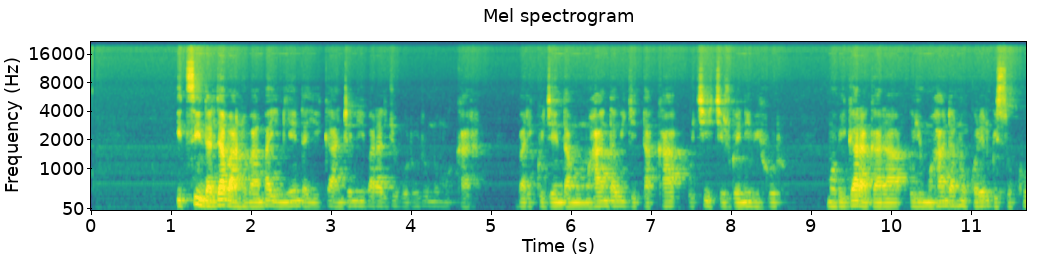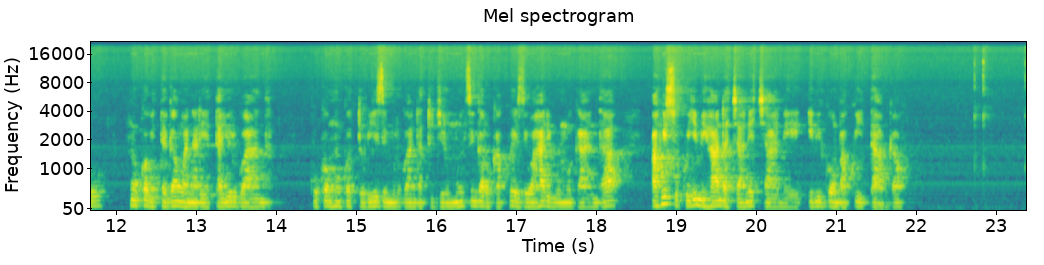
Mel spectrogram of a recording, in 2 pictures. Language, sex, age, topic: Kinyarwanda, male, 25-35, education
